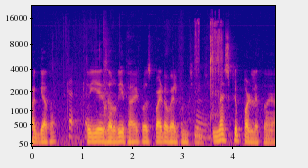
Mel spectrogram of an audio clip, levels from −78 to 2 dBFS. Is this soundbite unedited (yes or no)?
no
